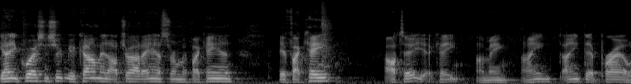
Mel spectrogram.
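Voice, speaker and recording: This man talks at a very fast pace in a medium pitch, with a bright, sharp tone and ordinary pitch variation. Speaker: woodworking YouTuber. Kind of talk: tutorial. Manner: casual, rambling.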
